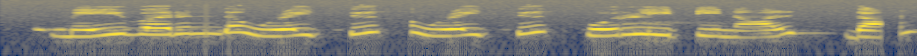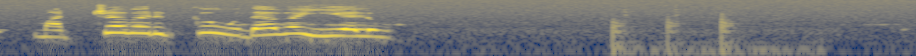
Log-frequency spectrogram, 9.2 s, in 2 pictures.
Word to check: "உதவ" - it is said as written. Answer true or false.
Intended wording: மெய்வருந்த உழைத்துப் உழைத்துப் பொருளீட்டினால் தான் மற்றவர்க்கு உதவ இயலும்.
true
